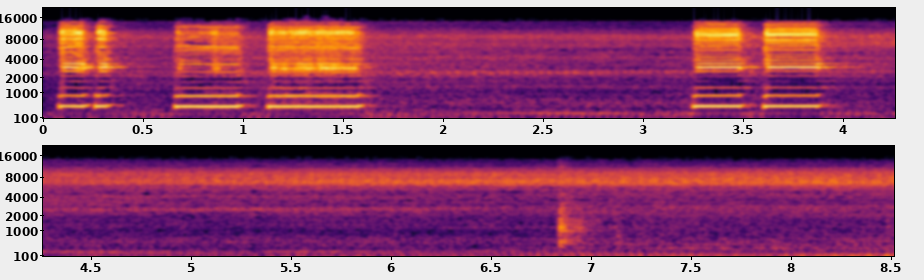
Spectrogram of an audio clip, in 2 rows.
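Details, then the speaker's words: Old Yamaha motorcycle horn, possibly a late-1970s XS650, tested for use on a garden tractor: four sharp, steady high-pitched blasts, two then two, clean and strong; horn works properly. "It works. I hope you can hear that."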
